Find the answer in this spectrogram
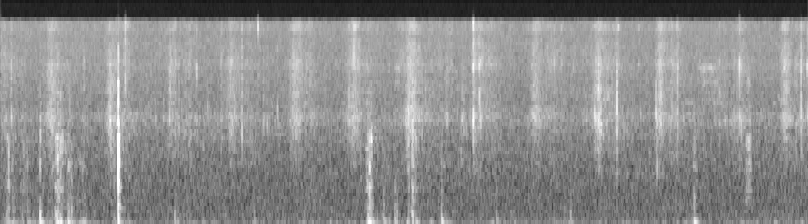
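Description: Quiet, uneven footsteps walking through short grass, with occasional soft crunches and clicks.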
